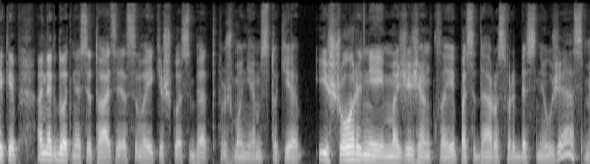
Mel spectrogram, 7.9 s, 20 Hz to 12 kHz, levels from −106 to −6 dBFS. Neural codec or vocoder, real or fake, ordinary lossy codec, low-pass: none; real; MP3, 64 kbps; 10.8 kHz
